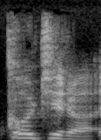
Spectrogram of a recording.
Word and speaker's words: Gojira: And he's like, the name is Gojira. And then Gojira. Everyone else just says Godzilla with like no prompting, which I think is so funny. Like, they're like, Ken, you're Japanese. You need to say it like this.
